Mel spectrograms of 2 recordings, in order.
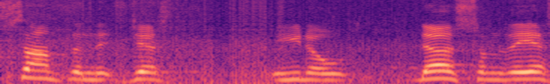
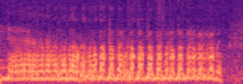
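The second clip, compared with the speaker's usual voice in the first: lips buzzing like a car engine; engine rumble. Retold or imitated. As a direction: rumble like an old car rolling. Car rolling sound.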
